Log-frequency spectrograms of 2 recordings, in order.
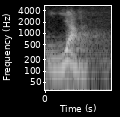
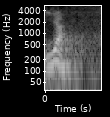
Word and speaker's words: Yah: You'll see also the word I-A-H. We would pronounce it Yah. Heard of Yahweh and that kind of thing? Yah.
